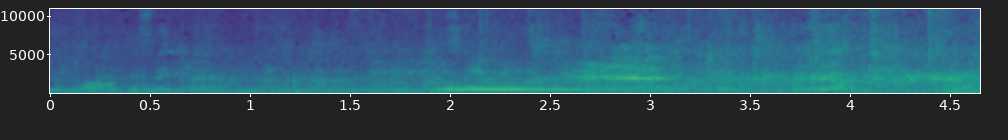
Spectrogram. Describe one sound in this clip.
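A woman speaks through a microphone in an echoing hall.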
